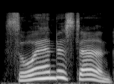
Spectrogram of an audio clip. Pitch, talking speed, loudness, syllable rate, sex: 225 Hz, 155 wpm, -13 LUFS, 4.6 syllables/s, female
